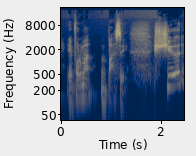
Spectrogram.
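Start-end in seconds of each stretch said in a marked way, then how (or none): 1.8-2.4 "should" pitched high and rising, said "shud"; correctly pronounced should. Shown as a demonstration. English teacher introducing the pronunciation, a high, clear "should" like "shud". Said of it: "importante la pronunciación".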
